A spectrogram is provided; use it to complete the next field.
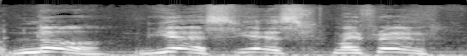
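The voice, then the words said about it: Put-on foreign accent. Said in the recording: “I should have talked to her with an accent... That's my accent right there.”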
